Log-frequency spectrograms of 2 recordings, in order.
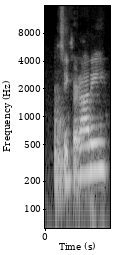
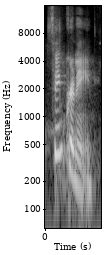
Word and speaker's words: Synchrony: On the right-hand side, that Synchronati, how you say it? Synchrony.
